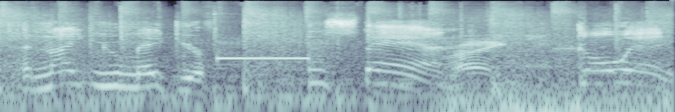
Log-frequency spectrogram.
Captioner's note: beep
